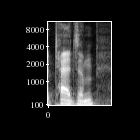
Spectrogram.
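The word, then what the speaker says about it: TAGSAM: acquisition mechanism or the tad scan tad sam i'm sorry or tadsum depending how you want to pronounce it is visible in the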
